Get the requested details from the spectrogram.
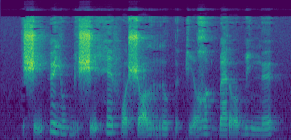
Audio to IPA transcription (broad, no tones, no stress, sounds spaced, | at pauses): ʃ ḭ ɠ ʏ j u b ḭ ʃ ḭ h e f ɔ̰ ʃ ɔ̰ l r u ɠ ə̰ k ḭ ʁʷ e ɡ͡b æ ɾ o̰ ɓ i ŋ ʏ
